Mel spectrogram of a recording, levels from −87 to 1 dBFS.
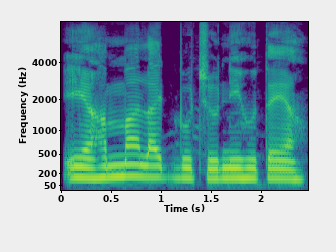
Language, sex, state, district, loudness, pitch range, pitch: Wancho, male, Arunachal Pradesh, Longding, -15 LUFS, 135-150 Hz, 140 Hz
